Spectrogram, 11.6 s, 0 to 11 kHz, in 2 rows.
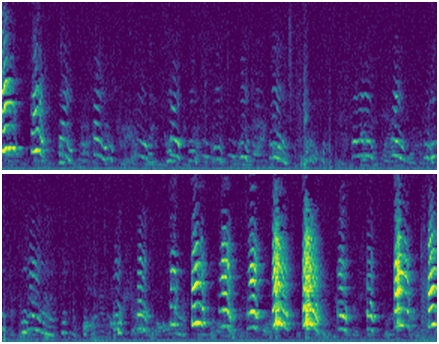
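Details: Litter of 16-day-old Great Dane puppies calling: a continuous chorus of short, high squeaky whines and yelps, many at once, growing louder and more insistent toward the end, over a faint steady low hum.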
